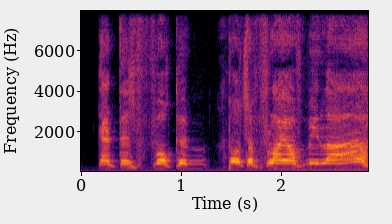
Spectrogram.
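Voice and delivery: very high, shrill, swooping, frantic panicked scream. Telling how a man reacted to a moth on his shoulder, imitating Brian screaming. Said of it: "he started screaming".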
